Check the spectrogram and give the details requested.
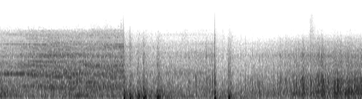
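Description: Aerial fireworks shells bursting: a quick run of sharp bangs about two and a half seconds in and two more around four seconds in, over continuous noise from the display.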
